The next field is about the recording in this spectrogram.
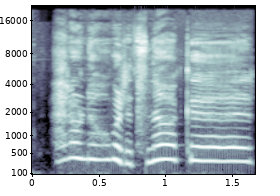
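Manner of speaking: mock very high voice, weeping, sobbing through words. Recalling answering him in the garage, imitating her own sobbing. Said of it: "And I'm just sobbing".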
